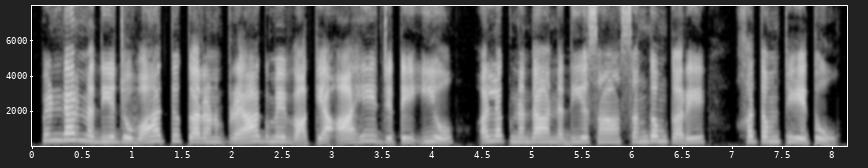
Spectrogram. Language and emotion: Sindhi, neutral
